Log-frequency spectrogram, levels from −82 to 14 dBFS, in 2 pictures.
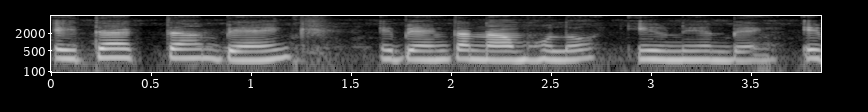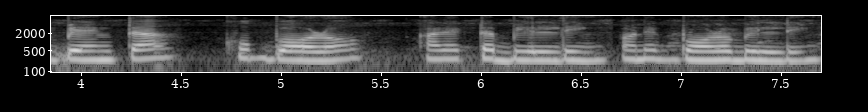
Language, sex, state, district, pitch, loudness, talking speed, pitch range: Bengali, female, West Bengal, Purulia, 255 Hz, -16 LUFS, 165 wpm, 240-270 Hz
